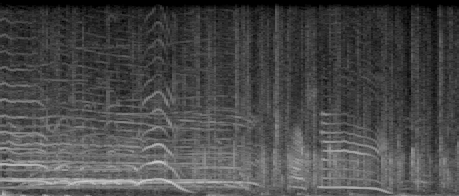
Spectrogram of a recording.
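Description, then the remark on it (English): An audience applauds steadily while several voices let out long, rising and falling whoops and cheers, loud, fading slightly toward the end. “Ladies and gentlemen, please put your hands together”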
